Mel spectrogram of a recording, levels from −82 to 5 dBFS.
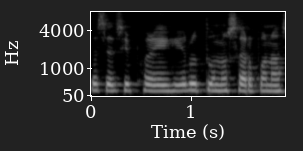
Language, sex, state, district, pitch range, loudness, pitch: Marathi, female, Maharashtra, Pune, 215-230 Hz, -34 LUFS, 220 Hz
